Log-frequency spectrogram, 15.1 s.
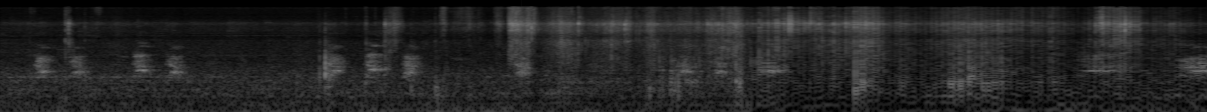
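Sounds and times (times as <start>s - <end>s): steady low hum: 0.0s - 15.0s
bubble wrap crinkling: 4.8s - 15.0s.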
